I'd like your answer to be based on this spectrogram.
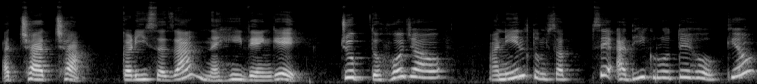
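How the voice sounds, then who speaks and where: A woman's voice: on the high side, expressive, slow pace, a little mellow, voice pushed up. A woman voicing a strict female night-queen judge who scolds children, read from a storybook. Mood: soothing. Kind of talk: storybook reading for a class.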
